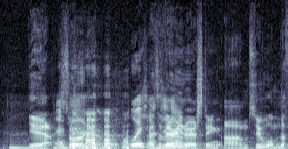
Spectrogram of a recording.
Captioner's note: laughter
